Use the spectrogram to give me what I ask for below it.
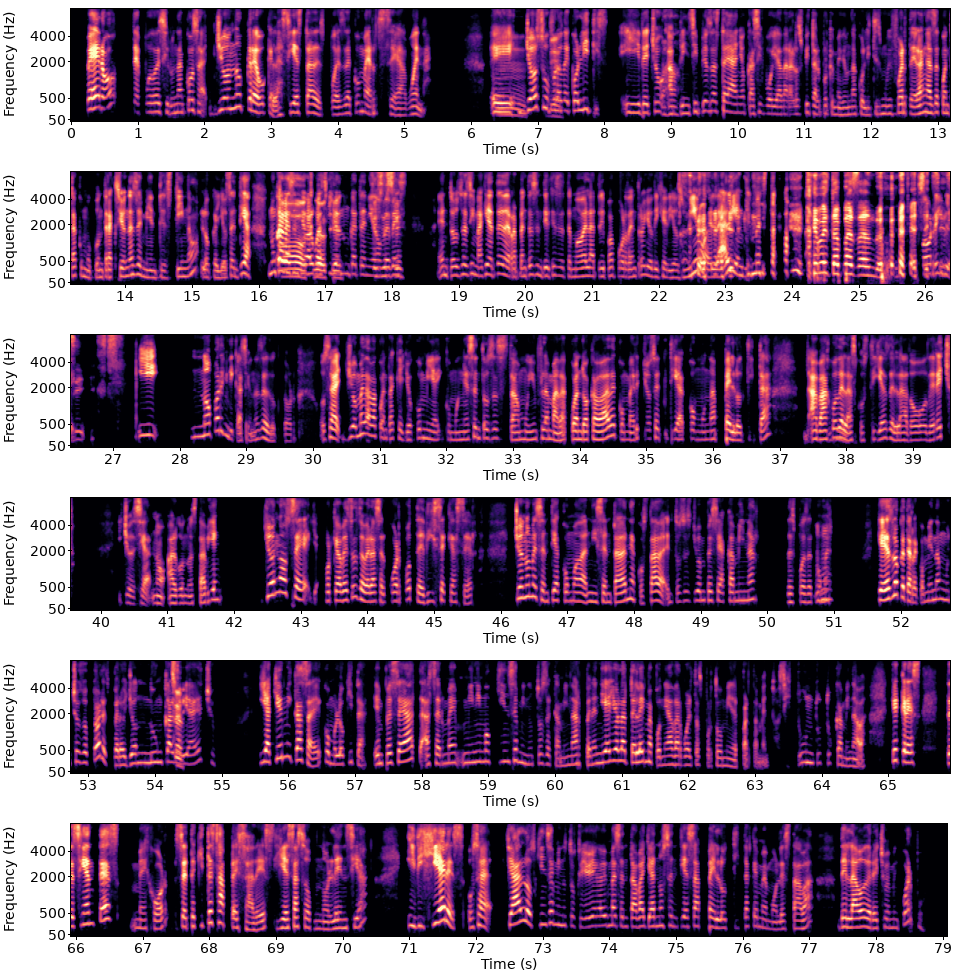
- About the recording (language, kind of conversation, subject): Spanish, podcast, ¿Qué opinas de echarse una siesta corta?
- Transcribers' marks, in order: other background noise; laughing while speaking: "¿Qué me está pasando? Sí, sí, sí"; laughing while speaking: "que me esta pasando"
